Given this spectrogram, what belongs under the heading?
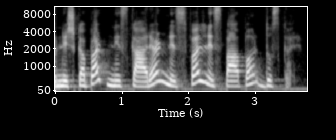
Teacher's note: यदि विसर्ग के पहले इकार या उकार आए और विसर्ग के बाद का वर्ण क, ख, प, फ हो तो विसर्ग का मूर्धन्य स हो जाता है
